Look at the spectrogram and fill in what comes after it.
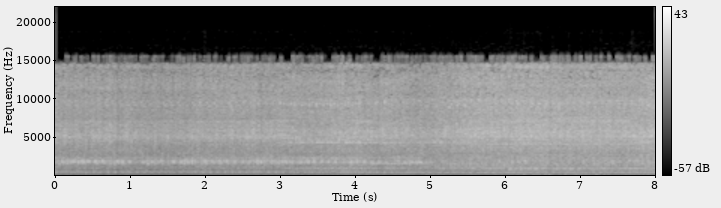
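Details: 2000 Hyundai Coupe 2.0: fast ticking, about three per second, over the idle, then a rising whine joins as revs climb; source not pinned down; abnormal engine noise.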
